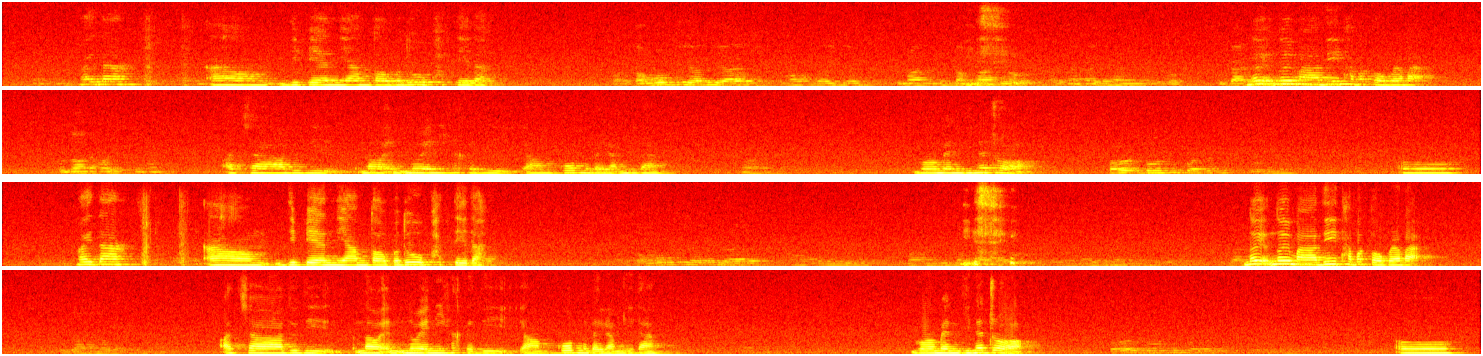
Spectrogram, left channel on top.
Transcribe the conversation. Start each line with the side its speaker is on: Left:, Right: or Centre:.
Left: ꯑꯩꯅ ꯑꯗꯨꯝ
Right: ꯍꯣꯏꯗ
Left: ꯎꯝ
Right: ꯑꯥ ꯗꯤꯄꯦꯟ ꯌꯥꯝ ꯇꯧꯕꯗꯨ ꯐꯠꯇꯦꯗ
Left: ꯍꯣꯏ ꯇꯧꯕꯕꯨꯗꯤ ꯌꯥꯗꯤ ꯌꯥꯏ ꯑꯃꯔꯣꯝꯗ ꯑꯩꯗꯤ ꯏꯃꯥꯅꯗꯤ ꯇꯝꯊꯥꯈꯤꯌꯣ
Right: ꯏꯁ
Left: ꯑꯩꯅ ꯍꯥꯏꯗꯤ ꯍꯥꯢꯕꯅꯦ ꯑꯗꯨꯕꯨ ꯏꯀꯥꯏꯔꯦ
Right: ꯅꯣꯏ
Left: ꯍꯧꯖꯤꯛꯇꯤ
Right: ꯅꯣꯏ ꯃꯥꯗꯤ ꯊꯕꯛ ꯇꯧꯕ꯭ꯔꯕ
Left: ꯑꯣꯖꯥꯅꯦ ꯍꯣꯏ ꯑꯩꯈꯣꯏ ꯏꯃꯥꯁꯨ
Right: ꯑꯠꯆꯥ ꯑꯗꯨꯗꯤ ꯅꯣꯏ ꯑꯅꯤ ꯈꯛꯇꯗꯤ ꯌꯥꯝ ꯀꯣꯝꯅ ꯂꯩꯔꯝꯅꯤꯗ
Left: ꯍꯣꯏ
Right: ꯒꯣꯚꯔꯃꯦꯟꯒꯤ ꯅꯠꯇ꯭ꯔꯣ
Left: ꯑꯥ ꯢꯃꯥꯁꯨ ꯄ꯭ꯔꯕꯦꯠꯅꯦ ꯒꯣꯔꯃꯦꯟ ꯅꯠꯇꯦ
Right: ꯑꯣ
